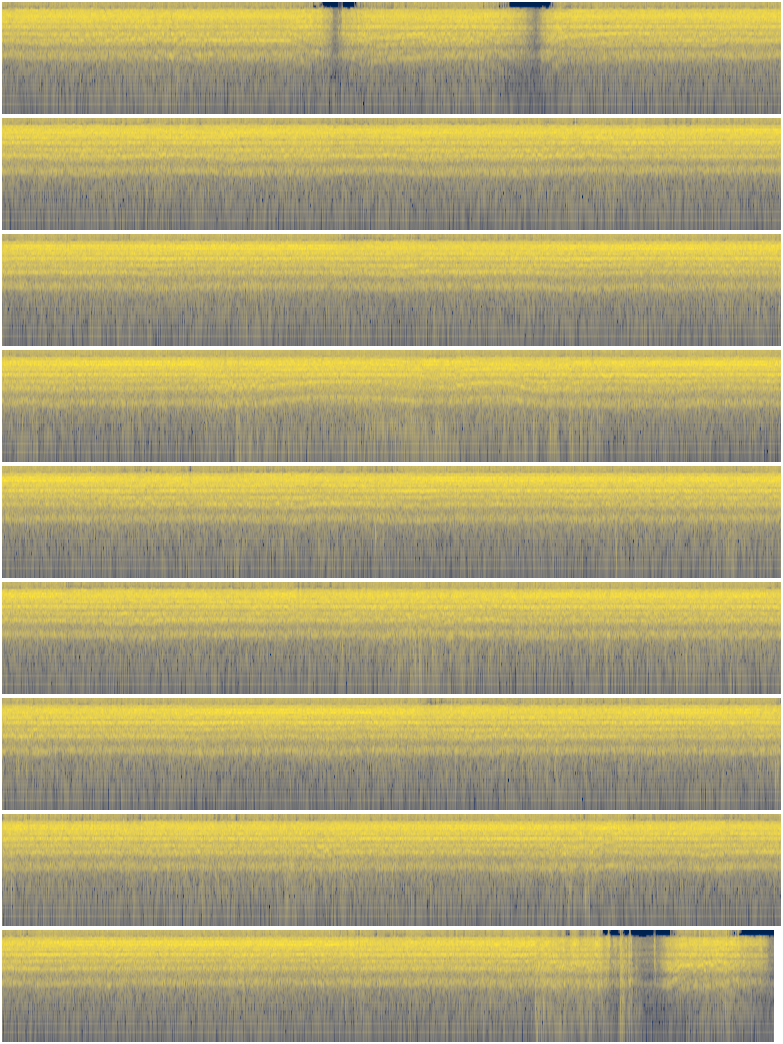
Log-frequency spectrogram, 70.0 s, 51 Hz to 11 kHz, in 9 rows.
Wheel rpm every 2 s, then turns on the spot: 210, 140, 120, 210, 220, 220, 220, 230, 230, 230, 220, 230, 230, 280, 250, 230, 230, 220, 230, 230, 220, 240, 230, 230, 230, 220, 230, 230, 220, 230, 220, 230, 230, 210, 90.
4-6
